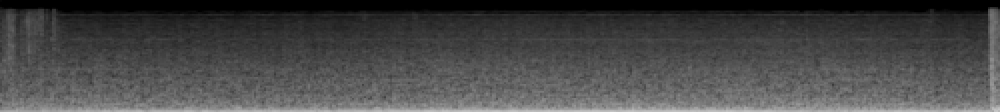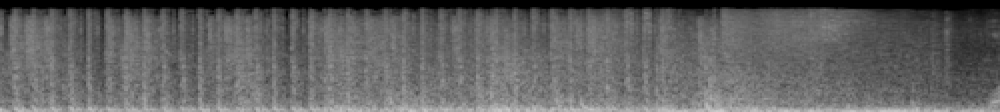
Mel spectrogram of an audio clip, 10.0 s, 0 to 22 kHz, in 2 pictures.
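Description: Loud, dense gunfire in Just Cause 4 as a player blasts at an enemy generator: a steady low rumble gives way halfway through to rapid, continuous bursts of shots with booming impacts.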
